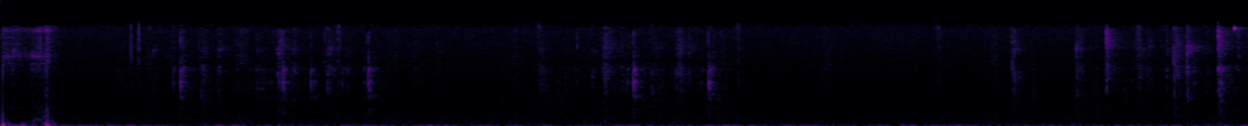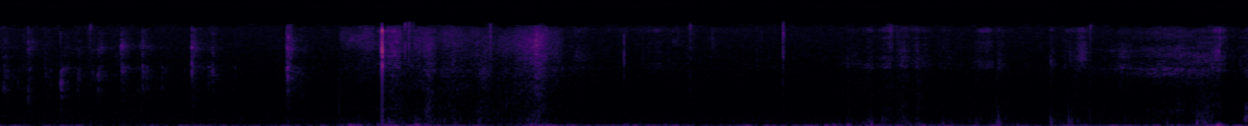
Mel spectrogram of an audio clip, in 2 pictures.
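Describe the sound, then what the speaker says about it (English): Faint, rapid clicking of keys on a computer keyboard, typed in irregular bursts close by with no one talking. "And I'm going to go ahead and type in guardianship and children."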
